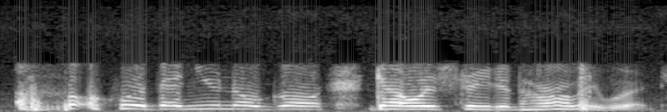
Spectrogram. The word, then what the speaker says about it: Gower: G-O-W-E-R. – Gower. – Spell it for me one more time. – G-O-W-E-R.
